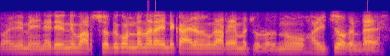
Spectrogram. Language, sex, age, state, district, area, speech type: Malayalam, male, 18-30, Kerala, Wayanad, rural, conversation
